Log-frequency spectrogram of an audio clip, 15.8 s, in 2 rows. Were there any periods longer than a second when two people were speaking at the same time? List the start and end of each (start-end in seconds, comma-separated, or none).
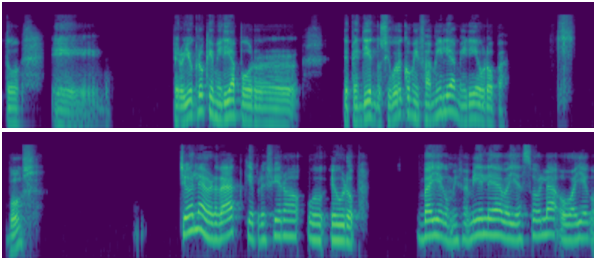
none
